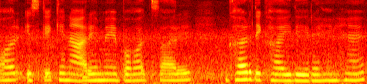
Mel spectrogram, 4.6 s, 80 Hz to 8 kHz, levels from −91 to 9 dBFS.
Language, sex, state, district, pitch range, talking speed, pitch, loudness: Hindi, female, Bihar, Vaishali, 210-230 Hz, 145 wpm, 220 Hz, -17 LUFS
